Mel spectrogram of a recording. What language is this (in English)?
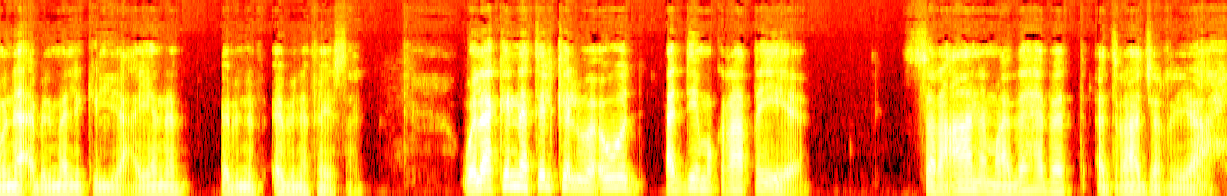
Arabic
